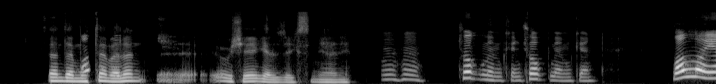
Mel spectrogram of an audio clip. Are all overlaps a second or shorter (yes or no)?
yes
